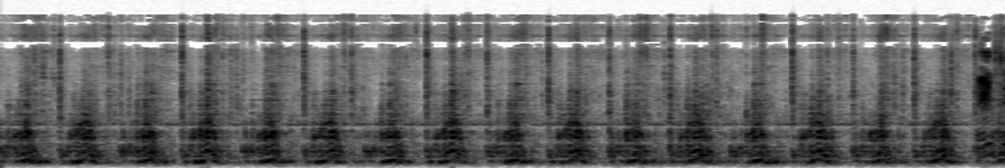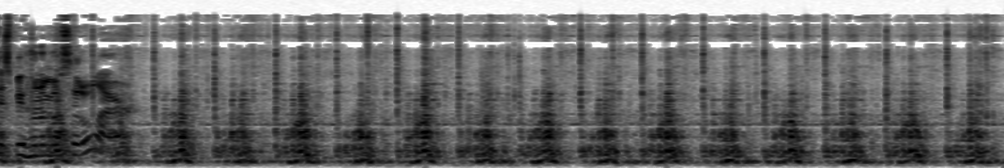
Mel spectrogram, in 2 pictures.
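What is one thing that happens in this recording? Soapy water sloshes and gurgles in a washing machine drum.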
